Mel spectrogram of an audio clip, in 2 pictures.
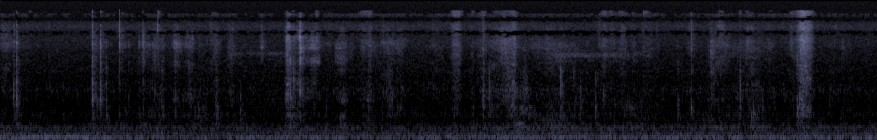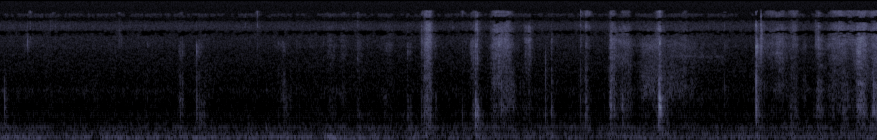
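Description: Small tools click and tap against a light plastic part close by.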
